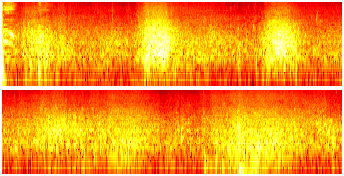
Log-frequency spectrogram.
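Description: Water splashes with slow swimming strokes.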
